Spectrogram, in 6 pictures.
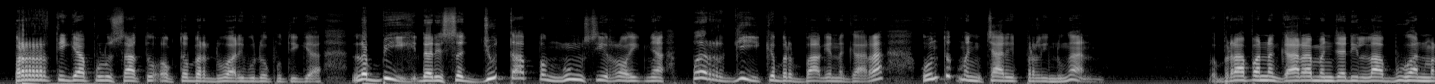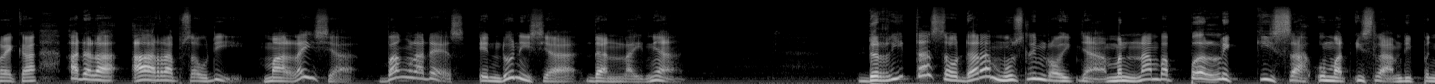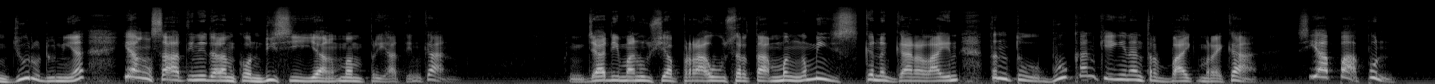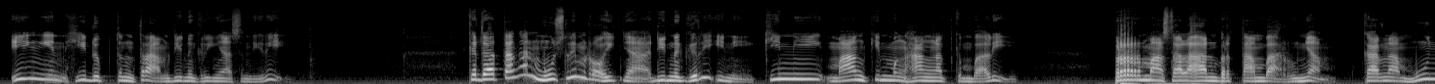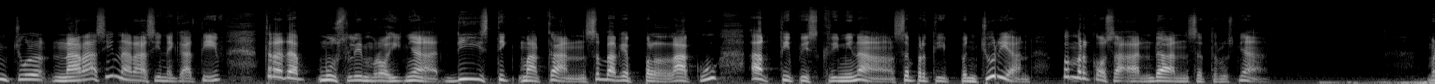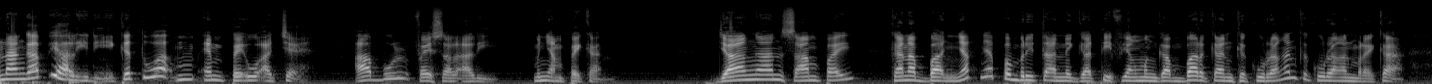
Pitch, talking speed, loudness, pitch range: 175 Hz, 80 wpm, -24 LUFS, 155-215 Hz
